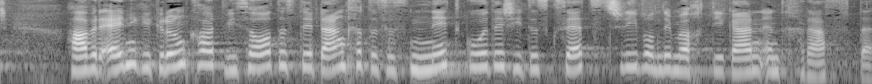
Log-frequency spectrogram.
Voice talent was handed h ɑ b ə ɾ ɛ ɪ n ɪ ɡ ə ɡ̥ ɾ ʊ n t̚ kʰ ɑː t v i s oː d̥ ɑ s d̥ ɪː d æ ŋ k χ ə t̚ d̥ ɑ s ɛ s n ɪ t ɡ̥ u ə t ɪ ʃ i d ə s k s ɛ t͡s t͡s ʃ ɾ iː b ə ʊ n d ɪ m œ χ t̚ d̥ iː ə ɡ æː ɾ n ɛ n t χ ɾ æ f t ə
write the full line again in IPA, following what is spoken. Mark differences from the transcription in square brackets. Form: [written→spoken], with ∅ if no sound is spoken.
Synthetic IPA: h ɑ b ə ɾ ɛ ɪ n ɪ ɡ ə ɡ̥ ɾ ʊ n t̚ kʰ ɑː t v i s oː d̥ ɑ s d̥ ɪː d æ ŋ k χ ə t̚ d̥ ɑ s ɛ s n ɪ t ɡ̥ u ə t ɪ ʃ i d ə s k s ɛ t͡s t͡s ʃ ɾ iː b ə ʊ n d ɪ m œ χ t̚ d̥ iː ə ɡ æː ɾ n ɛ n t χ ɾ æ f t ə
